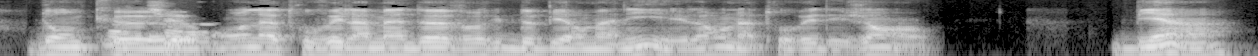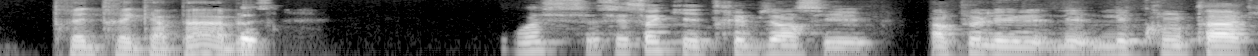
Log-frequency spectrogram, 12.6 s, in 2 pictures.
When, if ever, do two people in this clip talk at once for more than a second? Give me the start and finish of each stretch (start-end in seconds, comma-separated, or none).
none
